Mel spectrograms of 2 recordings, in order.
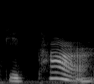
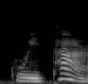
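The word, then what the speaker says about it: guitar: 단어는 기타라고 하는 단어인데요 기타 강세가 뒤에 있습니다 여기에 있습니다 따라서 기타 이렇게요이 단어를 처음 봤을 때 구이탈 하면 안 되겠죠 또는 구이탈 이게 아니겠죠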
